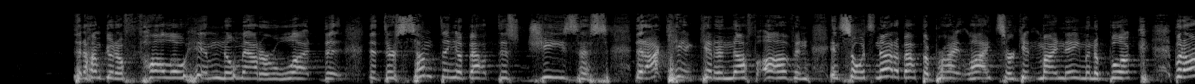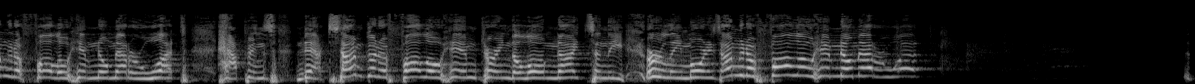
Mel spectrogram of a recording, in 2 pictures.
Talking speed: 180 wpm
